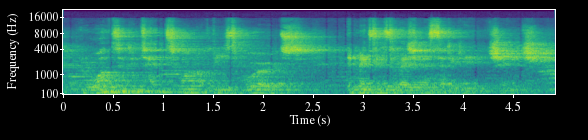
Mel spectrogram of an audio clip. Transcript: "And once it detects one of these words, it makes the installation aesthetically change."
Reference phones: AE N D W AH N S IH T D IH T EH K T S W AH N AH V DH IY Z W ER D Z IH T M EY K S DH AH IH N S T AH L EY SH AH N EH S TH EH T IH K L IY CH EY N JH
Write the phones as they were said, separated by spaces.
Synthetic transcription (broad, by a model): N W AH N S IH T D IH T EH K T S W AH N AH V DH IY Z W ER D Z IH T M EY K S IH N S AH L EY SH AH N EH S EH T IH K IY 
